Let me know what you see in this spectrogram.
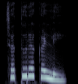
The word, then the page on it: ಚಿತ್ರಕಲೆ: citra kale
